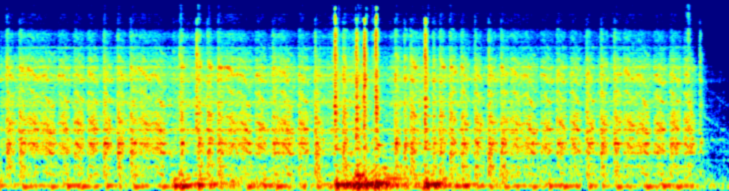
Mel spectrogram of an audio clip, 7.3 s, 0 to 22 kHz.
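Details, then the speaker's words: 2005 Chevrolet Suburban with LS engine, donor vehicle, after fuel was added: uneven cranking with a few half-catches that die away, and it won't fire on its own. Crank, no start; a fuel issue is suspected but not confirmed. "it's got to be a fuel issue"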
